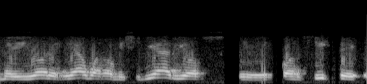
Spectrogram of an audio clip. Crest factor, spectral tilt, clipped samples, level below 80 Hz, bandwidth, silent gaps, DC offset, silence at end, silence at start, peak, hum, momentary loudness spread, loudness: 12 dB; -10 dB/octave; under 0.1%; -66 dBFS; 3.9 kHz; 2.27-2.33 s; under 0.1%; 0 s; 0 s; -6 dBFS; none; 5 LU; -19 LUFS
